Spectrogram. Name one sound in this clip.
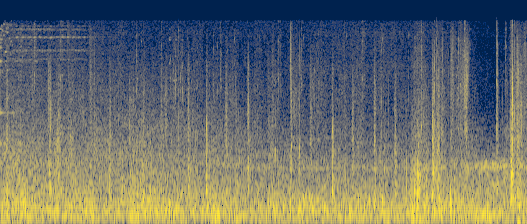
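Footsteps run quickly over snow and rock.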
